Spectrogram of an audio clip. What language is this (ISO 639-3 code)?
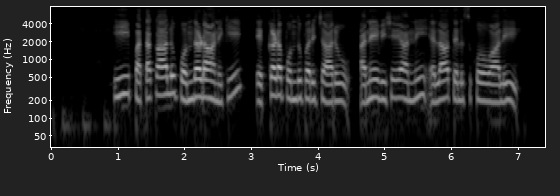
tel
